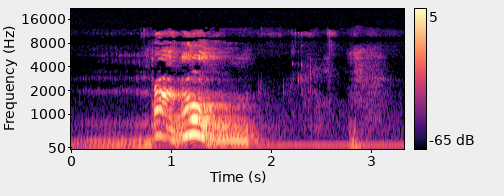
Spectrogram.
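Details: Six-month-old female German Shorthaired Pointer puppy talking back after being refused a trip outside; one wavering, grumbling howl of about a second, then a faint short yelp, over a low steady hum.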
